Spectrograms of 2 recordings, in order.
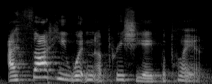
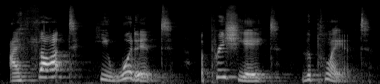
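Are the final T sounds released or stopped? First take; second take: stopped; released. First: The final T sounds are stopped, not released. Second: The final T sounds are fully released. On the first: The speaker calls it right. "it's a soft T, it's stopped right there at the end" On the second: The speaker calls it wrong. "if I were to emphasize all of the T's endings"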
